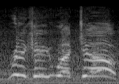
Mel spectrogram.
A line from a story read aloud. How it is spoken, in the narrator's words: shouts Tony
